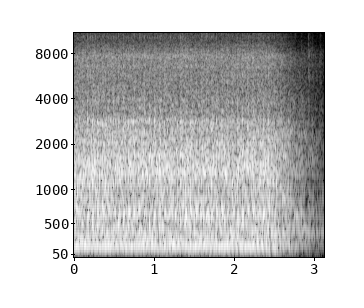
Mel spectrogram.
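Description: A sewing machine stitching fabric with a quarter-inch seam allowance for a lined princess dart blouse: a loud, steady motor whir with rapid needle rattle, running evenly and then winding down at the end.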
